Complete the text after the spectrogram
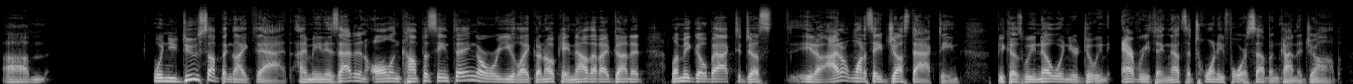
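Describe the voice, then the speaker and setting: A man's voice: mid-range voice, brisk, no room sound, clean studio sound. A man hosting an interview show, asking long, chatty, rambling questions in casual talk. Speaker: interview host.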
